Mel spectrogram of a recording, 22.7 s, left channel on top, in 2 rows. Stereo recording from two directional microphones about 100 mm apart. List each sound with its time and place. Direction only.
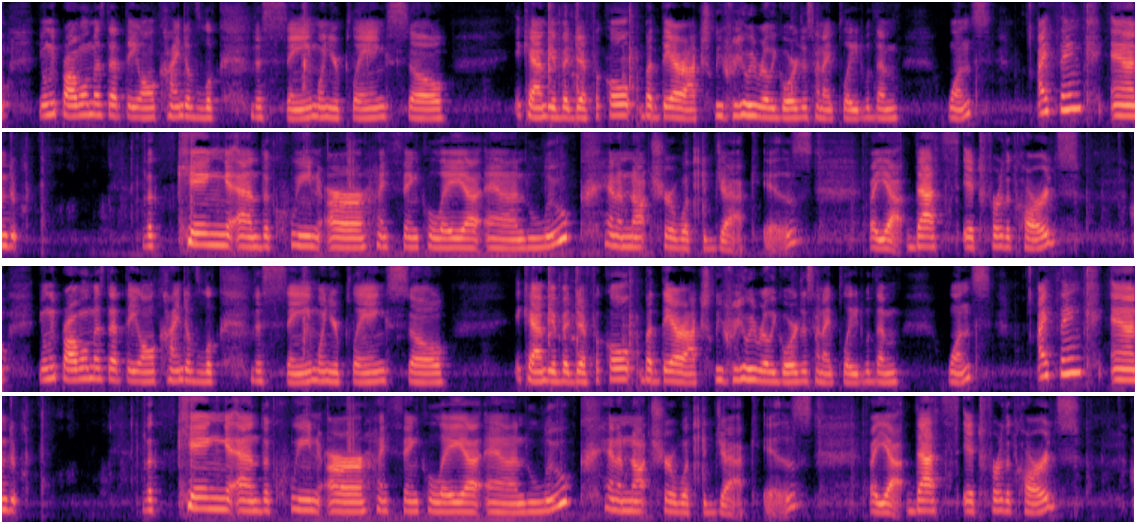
0.1 s speech: 35° right (ahead or behind)
12.7 s speech: 20° right (ahead or behind)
